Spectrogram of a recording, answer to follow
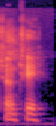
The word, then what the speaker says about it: Shang-Chi: Or was it Shang-Chi? One of them, did I pronounce that right? Yeah. Shang-Chi.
